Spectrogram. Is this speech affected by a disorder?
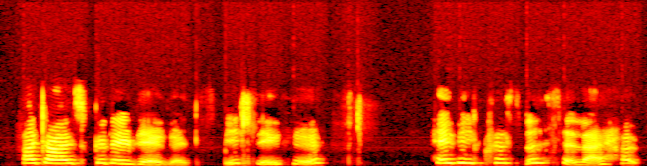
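Yes: cerebral palsy.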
